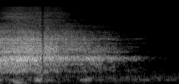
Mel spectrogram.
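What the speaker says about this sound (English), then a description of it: "On an open mouth exhale, stick the tongue out. Lion's breath." A breathy open-mouth exhale done as lion's breath in a vinyasa yoga practice, tongue stuck out, one long forceful sigh that starts loud and close and slowly fades over nearly two seconds, alone without talk.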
